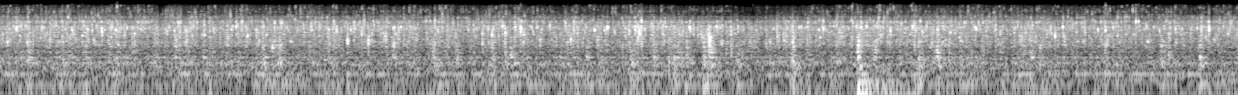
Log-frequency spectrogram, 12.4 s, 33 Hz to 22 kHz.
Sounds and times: Water gushing down the drainpipe 0.0 - 12.3

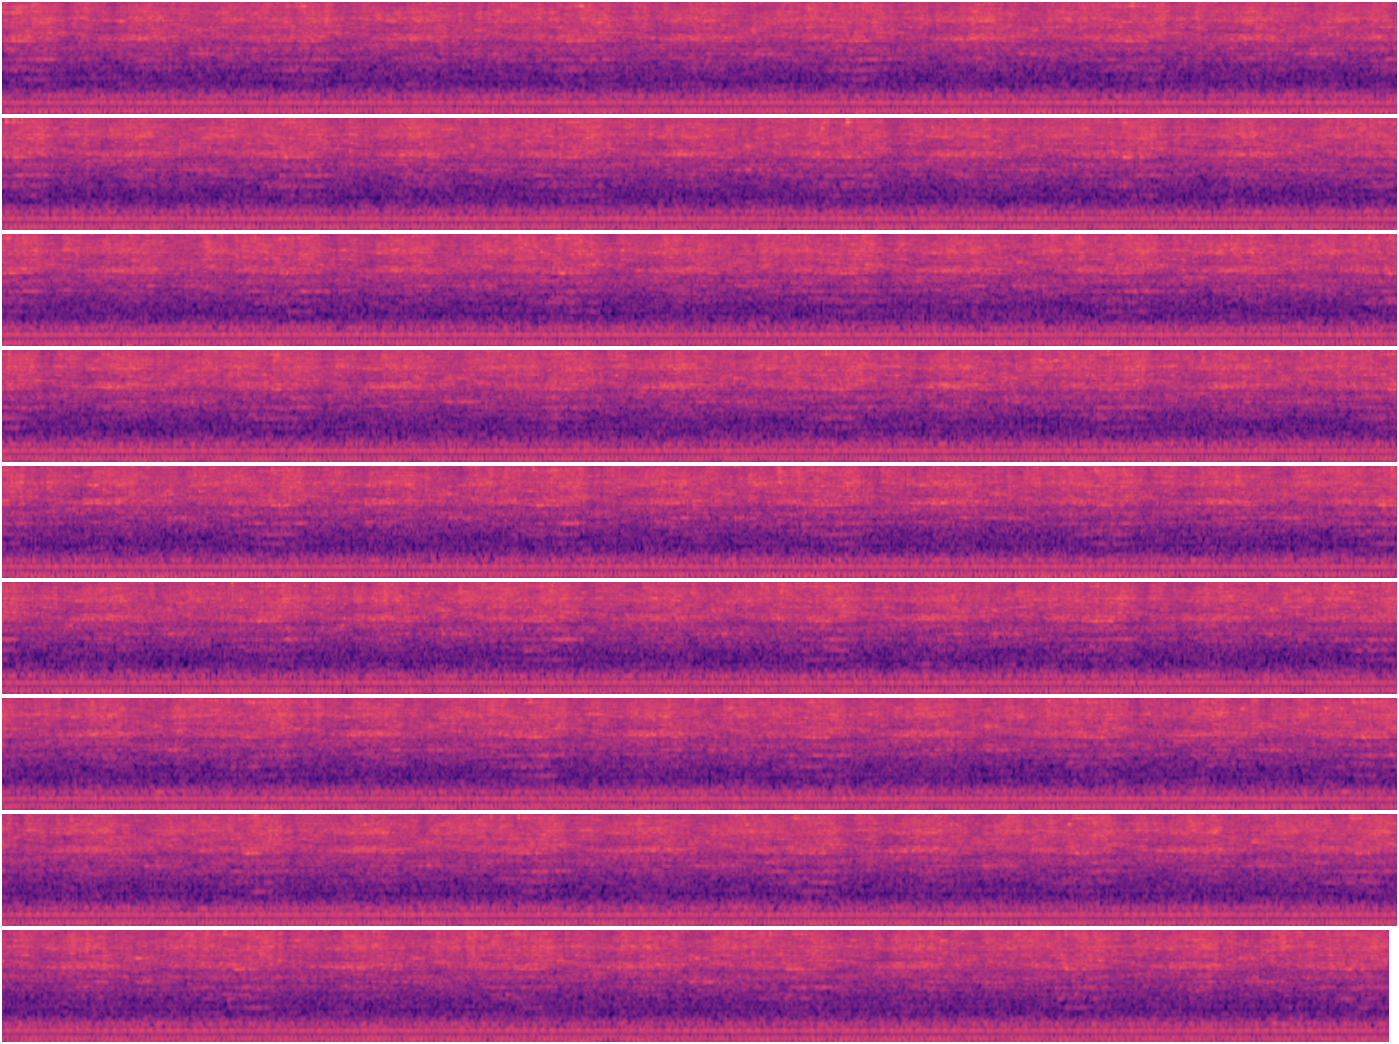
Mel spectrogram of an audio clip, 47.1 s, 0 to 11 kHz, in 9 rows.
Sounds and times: fuji royal coffee roaster 0.0 - 47.0

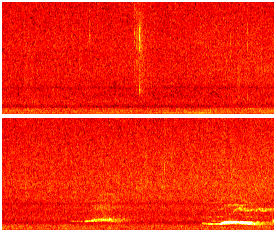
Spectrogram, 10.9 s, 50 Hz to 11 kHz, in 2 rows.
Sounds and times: Owl (Waldkauz) couple (male/fem) 9.5 - 10.8

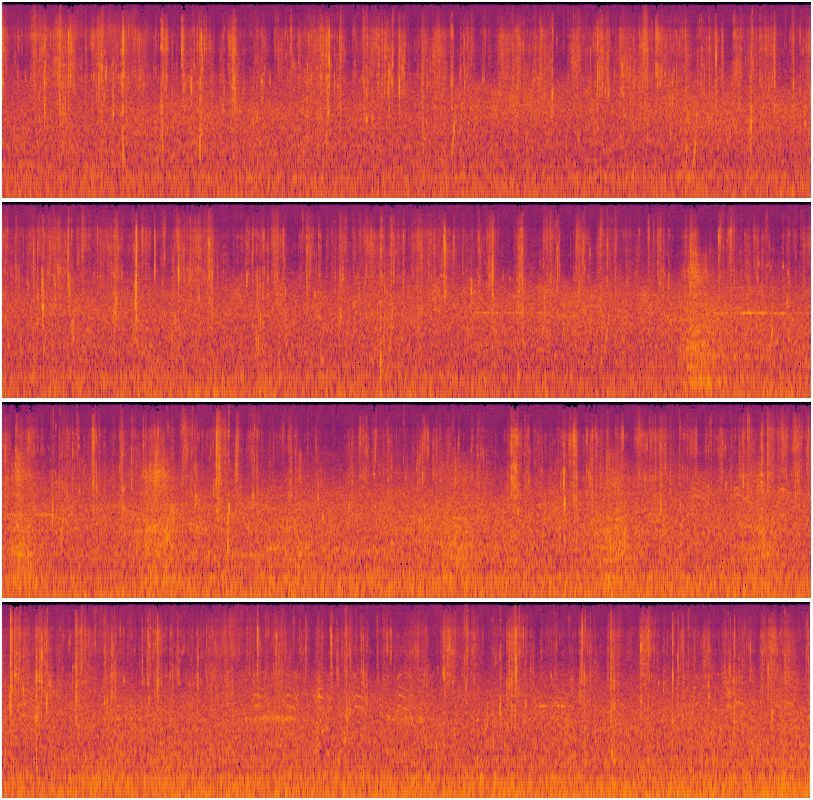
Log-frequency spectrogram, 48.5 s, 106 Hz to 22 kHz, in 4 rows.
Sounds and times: lapping waves 0.0 - 48.5
towboat moves empty coal barges away 0.0 - 48.5
squeaking drone of the ferris wheel 21.8 - 43.0

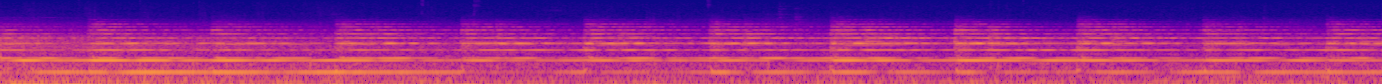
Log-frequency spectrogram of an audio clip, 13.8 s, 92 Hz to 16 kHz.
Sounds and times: St Michael church's ringing 0.0 - 13.8

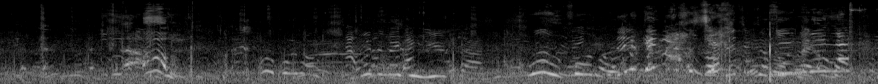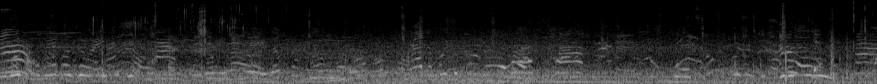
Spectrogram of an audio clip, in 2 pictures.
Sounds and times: Children playing with bubbles 1.0 - 3.8
Children playing with bubbles 5.2 - 11.1

